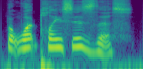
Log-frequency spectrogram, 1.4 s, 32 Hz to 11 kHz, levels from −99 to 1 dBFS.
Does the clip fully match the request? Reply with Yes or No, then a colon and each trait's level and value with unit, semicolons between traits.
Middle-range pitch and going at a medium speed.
No: medium, 175 Hz; fast, 210 wpm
